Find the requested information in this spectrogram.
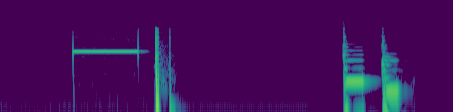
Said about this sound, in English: Hello, we are not available now. Please leave your name and phone number after the beep.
